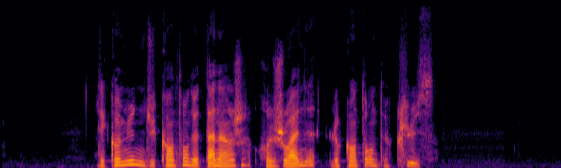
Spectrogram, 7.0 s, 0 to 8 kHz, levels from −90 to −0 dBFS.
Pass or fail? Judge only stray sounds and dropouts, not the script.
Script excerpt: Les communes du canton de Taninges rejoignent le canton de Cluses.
pass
